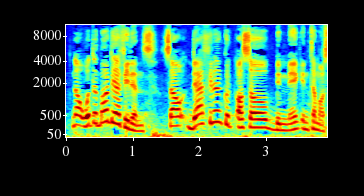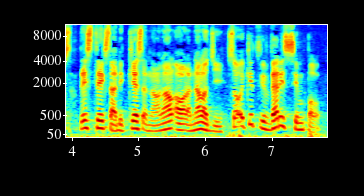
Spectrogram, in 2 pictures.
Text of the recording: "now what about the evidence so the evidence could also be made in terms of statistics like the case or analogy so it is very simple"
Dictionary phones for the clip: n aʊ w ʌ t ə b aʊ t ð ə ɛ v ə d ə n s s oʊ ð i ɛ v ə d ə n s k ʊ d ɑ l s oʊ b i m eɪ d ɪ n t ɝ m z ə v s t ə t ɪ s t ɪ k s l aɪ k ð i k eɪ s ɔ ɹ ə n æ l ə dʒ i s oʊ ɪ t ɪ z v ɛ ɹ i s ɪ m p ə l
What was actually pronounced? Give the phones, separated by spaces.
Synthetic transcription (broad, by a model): n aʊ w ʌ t ə b aʊ t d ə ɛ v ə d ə n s s oʊ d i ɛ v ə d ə n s k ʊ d ɑ l s oʊ b i m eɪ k ɪ n t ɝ m ə f s t ə t ɪ s t ɪ k s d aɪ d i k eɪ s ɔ l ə n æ l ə dʒ i s oʊ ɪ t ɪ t v ɛ ɹ i s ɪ m p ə l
